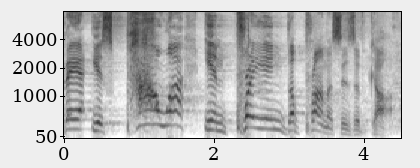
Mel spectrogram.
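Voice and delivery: high, slow, ringing sermon shout; preaching at full force. Acted. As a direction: lift the congregation, slow and soaring. Preaching climax.

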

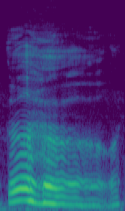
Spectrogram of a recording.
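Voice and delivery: loud drawn-out exclamation of dismay; exclaimed. Acted. Fussy finds something in the marmalade, exclaimed. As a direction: exclaim it, long and put-on. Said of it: "he exclaimed".

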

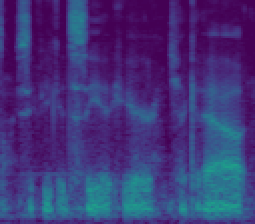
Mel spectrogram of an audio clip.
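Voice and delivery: soft whisper; whispered aside. Real, not acted. Finding the drawing on screen, whispered aside. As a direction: murmur while pulling up the image.

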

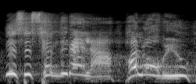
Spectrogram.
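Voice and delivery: very high, sugary princess squeal; Cinderella voice. Retold or imitated. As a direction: gush it like a costumed princess. Mocking Cinderella character greeting. (voz chillona de Cenicienta)

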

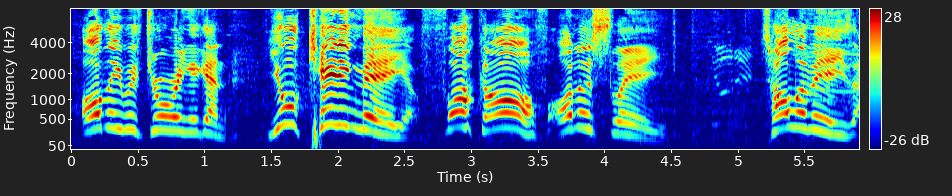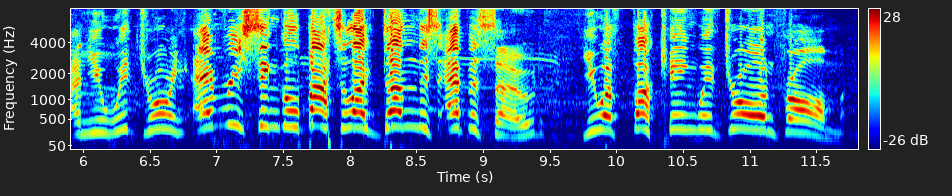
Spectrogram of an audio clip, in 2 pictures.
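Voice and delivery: loud, furious ranting at fleeing enemies; angry rant. Real, not acted. Gamer ranting at retreating AI armies, real furious shouting. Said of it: "I wasn't expecting to get such a rant in today".

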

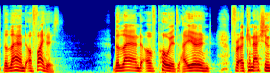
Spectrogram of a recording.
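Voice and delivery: intense, rising performance poetry delivery; spoken word poem. Acted. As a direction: perform the poem with mounting urgency.

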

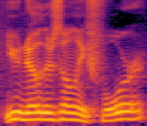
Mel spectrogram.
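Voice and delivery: jolted, high and loud disbelief; surprised. Retold or imitated. Sergeant startled by recruit's quick answer, high surprised blurt. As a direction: jump in your seat and blurt it out. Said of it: "jumped in his seat and he went".

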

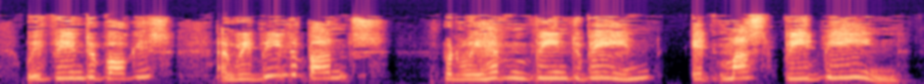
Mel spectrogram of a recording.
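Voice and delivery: put-on very high child voice; smallest fox cub. A narrator's reading. Smallest fox works out the next raid, piping up. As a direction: reason it out like a keen child. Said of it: "said the smallest fox".

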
